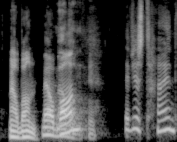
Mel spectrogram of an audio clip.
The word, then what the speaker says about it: Melbourne: How do you say that? It's not Melbourne. It's Melbourne. Melbourne.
